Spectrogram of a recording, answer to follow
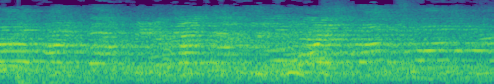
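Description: Several voices chattering and calling at once, overlapping and unintelligible, echoing in a large gymnasium.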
